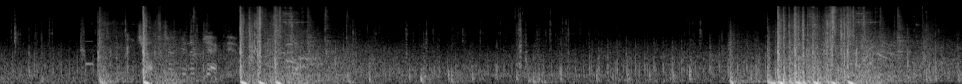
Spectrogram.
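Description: A rifle fires in short, loud bursts.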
